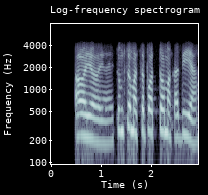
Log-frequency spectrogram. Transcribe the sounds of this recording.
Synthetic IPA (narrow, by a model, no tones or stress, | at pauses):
əjəjəjt̪umt͡sɔmat͡səpɔt̪ːɔm̤akad̪ija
